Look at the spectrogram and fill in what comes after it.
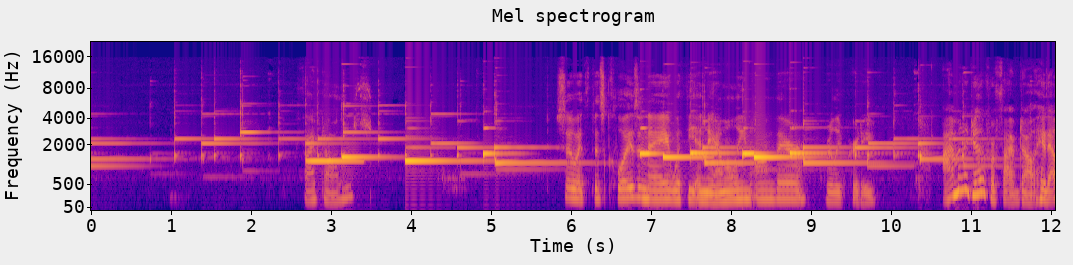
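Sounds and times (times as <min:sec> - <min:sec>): music box notes: 0:00.0 - 0:12.0.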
